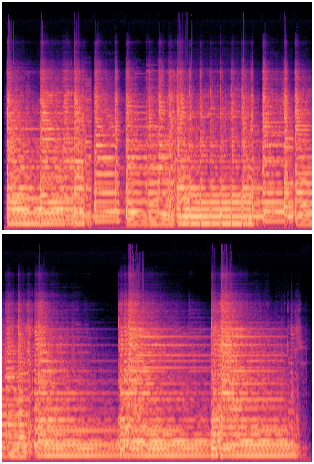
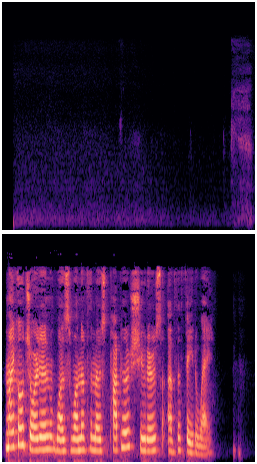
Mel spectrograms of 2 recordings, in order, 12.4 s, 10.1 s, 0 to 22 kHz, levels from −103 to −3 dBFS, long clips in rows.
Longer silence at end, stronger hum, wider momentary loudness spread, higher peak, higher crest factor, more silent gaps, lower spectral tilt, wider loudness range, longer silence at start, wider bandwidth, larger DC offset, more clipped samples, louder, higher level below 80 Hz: second, 0.1 s vs 0.9 s; neither; about the same, 7 LU vs 8 LU; about the same, 0 dBFS vs -2 dBFS; about the same, 16 dB vs 18 dB; neither; first, -5.5 dB/octave vs -3.5 dB/octave; second, 1 LU vs 5 LU; second, 0.1 s vs 5.15 s; about the same, 11.5 kHz vs 12.5 kHz; neither; neither; about the same, -15 LUFS vs -16 LUFS; first, -50 dBFS vs -62 dBFS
